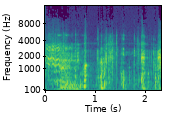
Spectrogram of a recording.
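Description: A horse named Victor gives a loud warning whinny at night under a full moon, a long shrill neigh that wavers and breaks into several shaky bursts before trailing off.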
